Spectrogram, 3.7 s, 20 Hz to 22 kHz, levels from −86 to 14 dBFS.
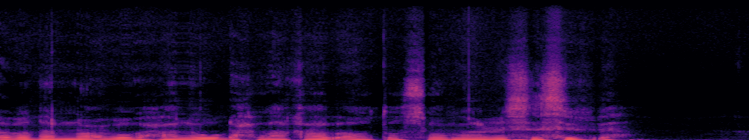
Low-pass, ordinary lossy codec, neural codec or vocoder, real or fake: none; none; codec, 44.1 kHz, 7.8 kbps, Pupu-Codec; fake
